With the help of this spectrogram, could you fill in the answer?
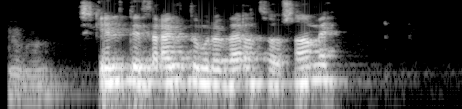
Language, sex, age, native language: Icelandic, male, 20-29, Icelandic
